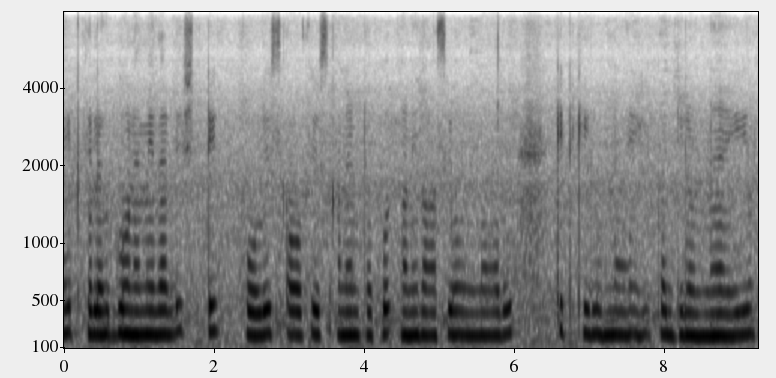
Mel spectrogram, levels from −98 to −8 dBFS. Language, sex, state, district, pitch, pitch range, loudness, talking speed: Telugu, female, Andhra Pradesh, Anantapur, 205 Hz, 200-210 Hz, -15 LUFS, 90 wpm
